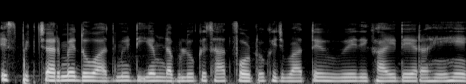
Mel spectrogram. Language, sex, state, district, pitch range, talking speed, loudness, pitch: Hindi, female, Maharashtra, Mumbai Suburban, 160-175 Hz, 190 wpm, -17 LUFS, 165 Hz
